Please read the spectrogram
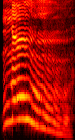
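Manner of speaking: long high wail of no; anguished no. Real, not acted. Fan crying out at the news, high wail. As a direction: cry out in disbelief.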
